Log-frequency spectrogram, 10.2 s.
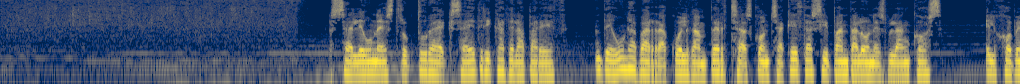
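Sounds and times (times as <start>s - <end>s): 
shower water falling from ceiling grille: 0.0s - 3.0s
speech: 3.3s - 10.2s.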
